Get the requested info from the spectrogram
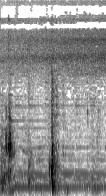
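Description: Plastic tableware knocking as the lid of an insulated plastic casserole is lifted off: a light click just after the start and a sharper knock about a second in. Soft steady music runs underneath.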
